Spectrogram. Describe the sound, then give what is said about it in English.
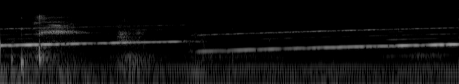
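A fire alarm sounds continuously, its shrill electronic tone sliding upward again and again without pause, moderately loud and heard on its own with no talking. “Oh, it did it again. It doesn't stop.”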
